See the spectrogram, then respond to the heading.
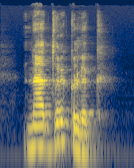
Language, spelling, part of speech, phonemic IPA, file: Dutch, nadrukkelijk, adjective, /naˈdrʏkələk/, Nl-nadrukkelijk.ogg
- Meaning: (adjective) emphatic; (adverb) emphatically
